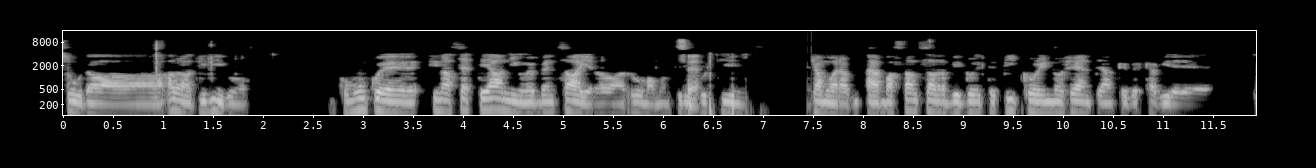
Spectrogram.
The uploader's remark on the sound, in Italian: Episodio registrato da remoto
